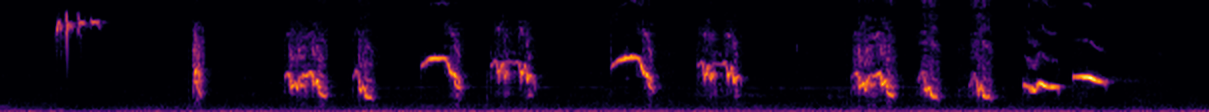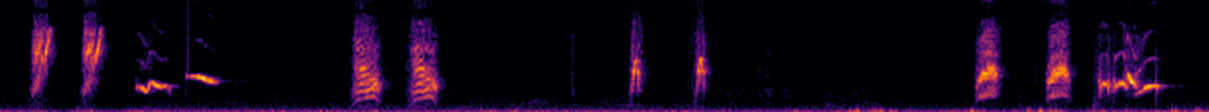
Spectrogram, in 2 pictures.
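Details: Medan greater green leafbird in full song, a steady string of crisp whistles, slurred notes and short twittering bursts, evenly spaced at about half-second intervals, with a soft hum and a few low knocks.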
